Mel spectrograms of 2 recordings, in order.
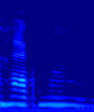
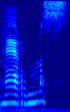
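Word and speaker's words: Hermès: Cuman segini pakai tasnya Herman ya itu bacanya susah bacanya aja ya bukan Hermes Bukan Saudara ya itu bahasa Perancis ya tasnya bisa 500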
